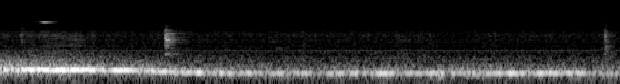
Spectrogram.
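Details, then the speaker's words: Plamen Tara wood stove with the damper fully closed: only the glass air supply remains open, and its primitive design produces a steady low whistle that adjustment can't remove. "здесь при полностью закрытой задвижке остается только подача воздуха на стекло но за счет того что подача воздуха на стекло примитивная появляется такой свистящий звук вот послушайте"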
